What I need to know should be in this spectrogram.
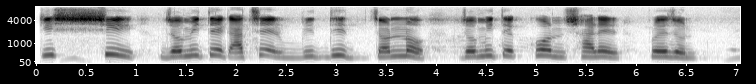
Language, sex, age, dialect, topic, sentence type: Bengali, female, 18-24, Rajbangshi, agriculture, question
